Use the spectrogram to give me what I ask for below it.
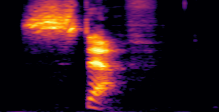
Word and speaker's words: staff: And the pronunciation of staff is staff, right? So staff, staff, staff. Stuff for things in general and staff for personnel. Stuff and staff.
